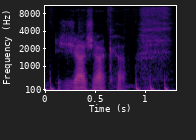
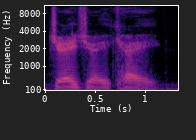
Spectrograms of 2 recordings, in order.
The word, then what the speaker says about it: JJK: Jajaka. That is not how you say it. It is JJK.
